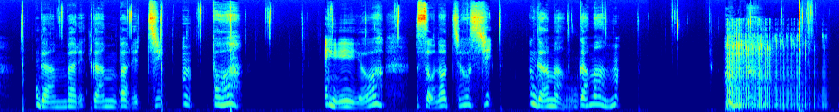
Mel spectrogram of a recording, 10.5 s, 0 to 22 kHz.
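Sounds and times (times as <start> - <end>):
faint clicks: 0.0 - 9.0
sharp tick: 0.2 - 7.8
speech: 0.4 - 3.1, 4.1 - 7.8
fart: 9.1 - 10.4.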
